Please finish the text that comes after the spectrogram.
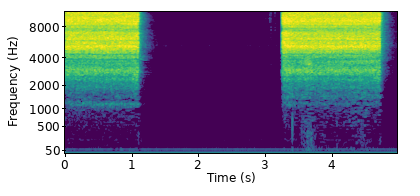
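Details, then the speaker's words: Metcal desoldering gun with STDC 804 tip removing plated through-hole flat leads of a 16-pin DIP: two clean sharp steady vacuum hiss bursts, about 1.5 s each, lead moving as solder is extracted; normal desoldering vacuum extraction. "if you notice on the component side of the board you will see the lead move a solder being extracted"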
